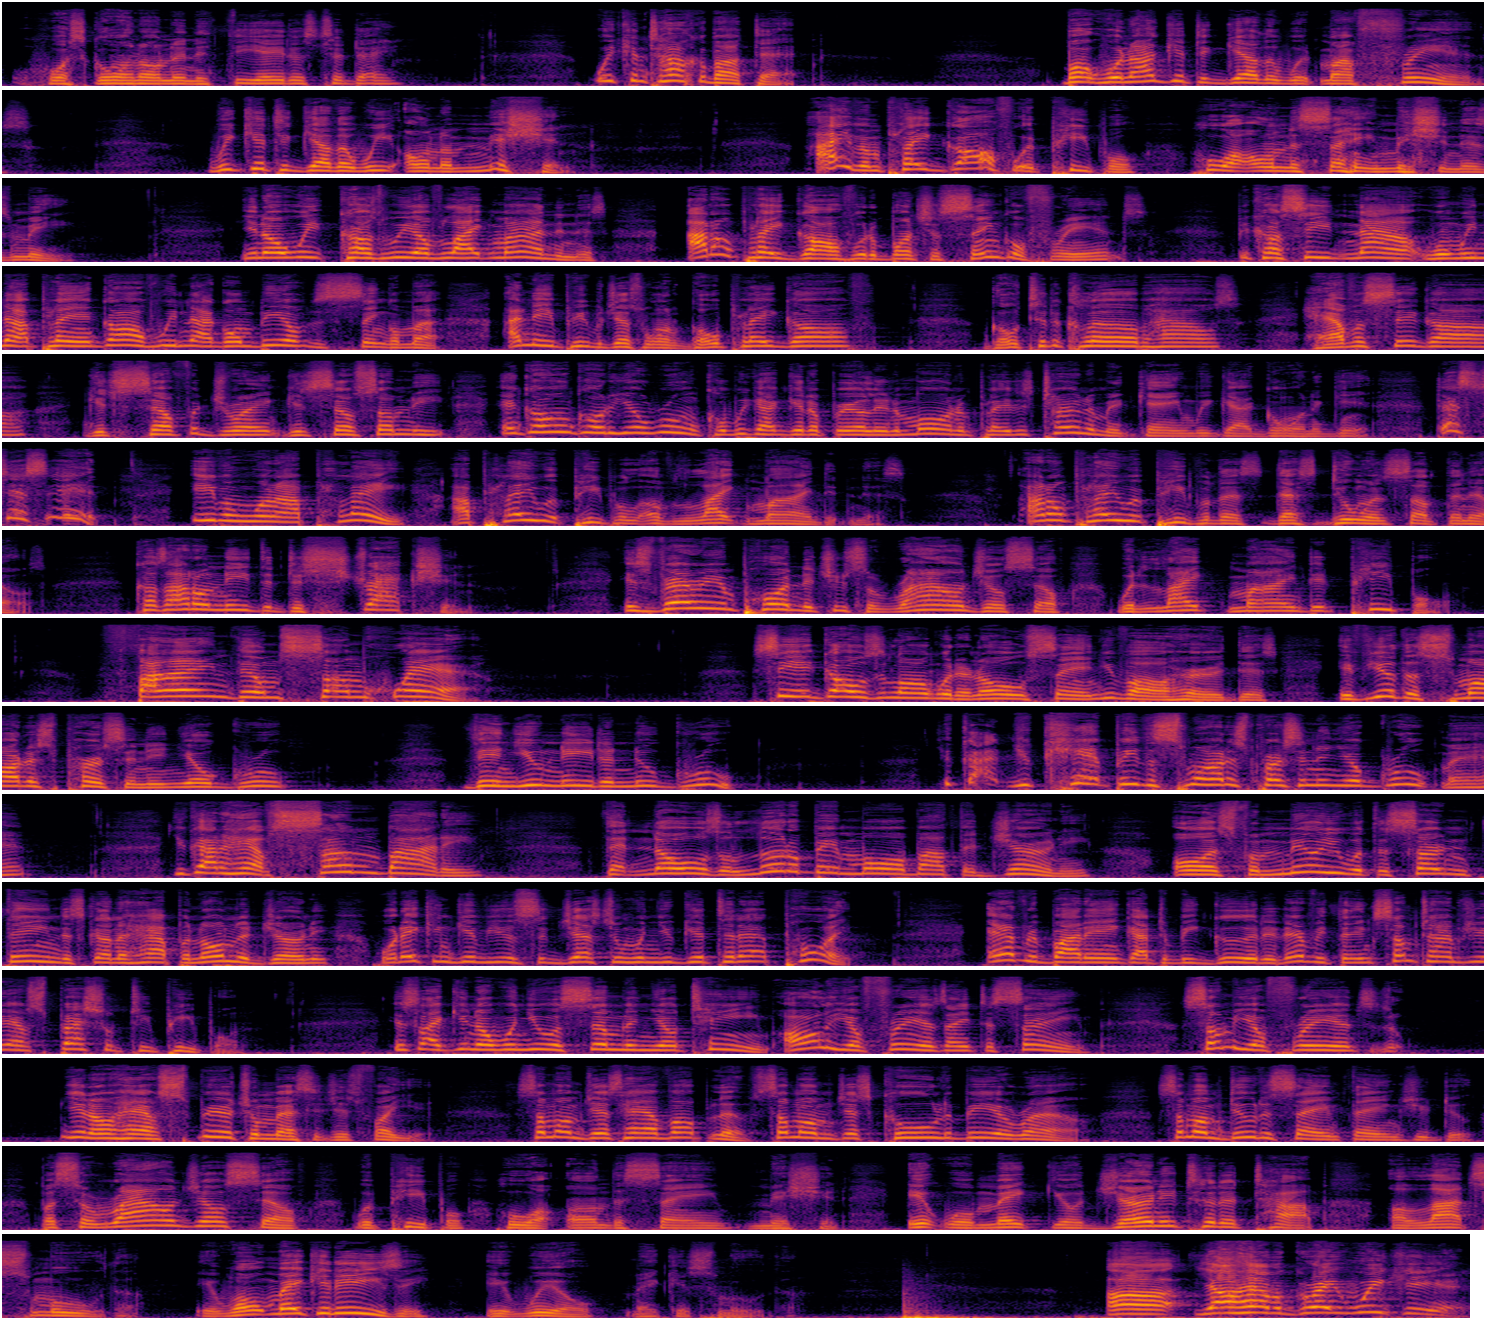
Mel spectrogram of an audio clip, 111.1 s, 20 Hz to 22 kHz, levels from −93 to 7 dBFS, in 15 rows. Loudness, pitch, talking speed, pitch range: -23 LUFS, 195 Hz, 190 wpm, 150-235 Hz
